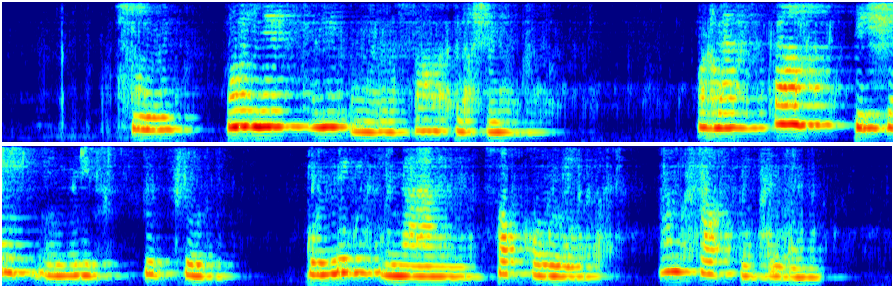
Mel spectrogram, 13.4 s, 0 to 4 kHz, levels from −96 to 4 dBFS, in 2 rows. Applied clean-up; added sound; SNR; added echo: neural mask model DeepFilterNet 3.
